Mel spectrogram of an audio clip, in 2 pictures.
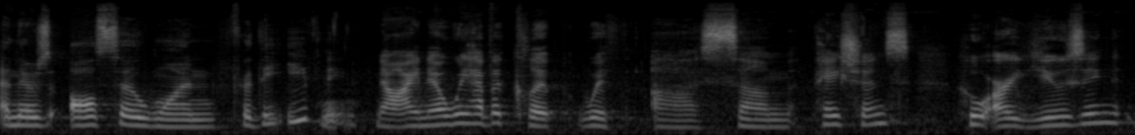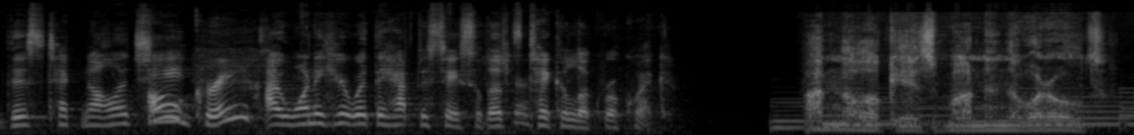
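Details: Adult woman speaking, then a brief second voice; normal speech.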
